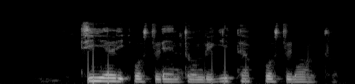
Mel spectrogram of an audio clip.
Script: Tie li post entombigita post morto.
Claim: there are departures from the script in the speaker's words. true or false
false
